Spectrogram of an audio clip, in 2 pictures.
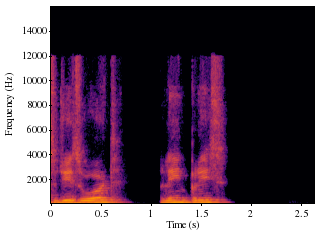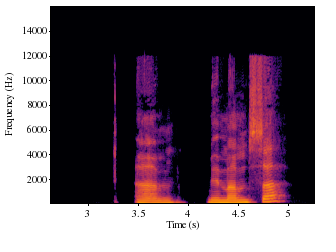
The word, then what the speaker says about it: Mimamsa: Without this method, how you pronounce this word, Lynn, please? Mimamsa.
